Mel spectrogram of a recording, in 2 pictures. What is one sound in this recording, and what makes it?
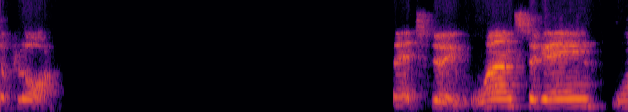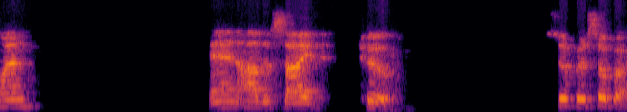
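A man speaks calmly in short phrases over an online call, with pauses in between.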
